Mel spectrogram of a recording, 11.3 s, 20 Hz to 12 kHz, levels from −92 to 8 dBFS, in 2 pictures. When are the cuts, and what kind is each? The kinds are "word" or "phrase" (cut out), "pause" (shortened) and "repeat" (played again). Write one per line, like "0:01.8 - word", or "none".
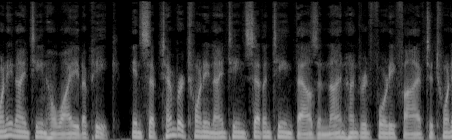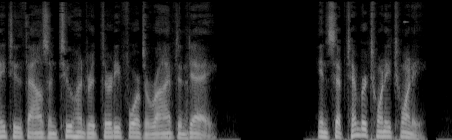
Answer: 0:01.0 - phrase
0:01.6 - pause
0:07.4 - word
0:08.0 - phrase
